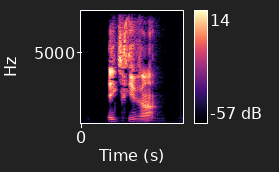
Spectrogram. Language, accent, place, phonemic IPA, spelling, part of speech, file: French, France, Lyon, /e.kʁi.vɛ̃/, écrivains, noun, LL-Q150 (fra)-écrivains.wav
- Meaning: plural of écrivain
